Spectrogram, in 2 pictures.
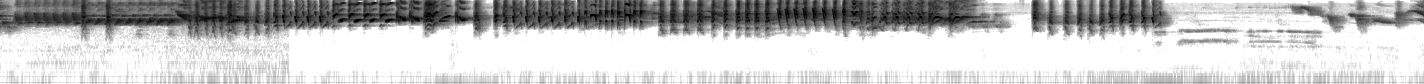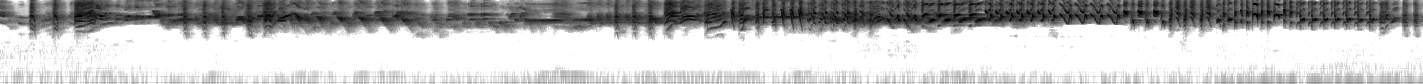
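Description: European goldfinch singing: a rapid, tinkling twitter of quick varied notes, breaking off for about three seconds around a third of the way in and then resuming.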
